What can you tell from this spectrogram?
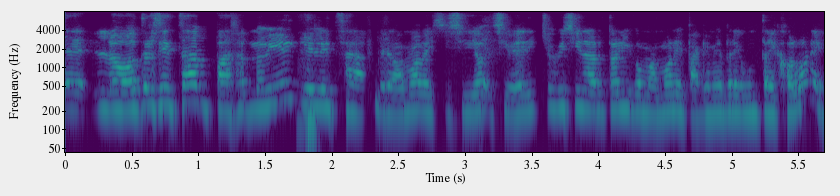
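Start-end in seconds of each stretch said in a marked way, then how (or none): none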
